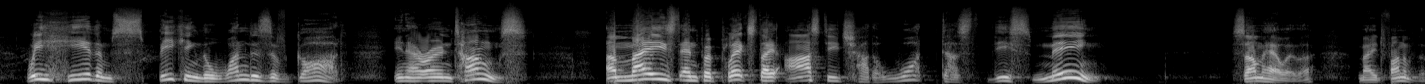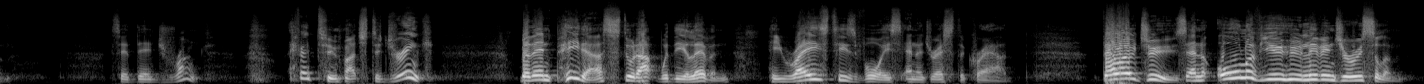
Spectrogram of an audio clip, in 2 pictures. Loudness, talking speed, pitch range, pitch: -18 LUFS, 135 wpm, 160-265 Hz, 210 Hz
